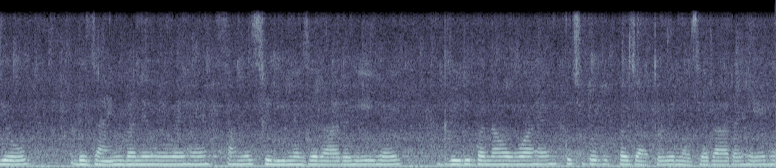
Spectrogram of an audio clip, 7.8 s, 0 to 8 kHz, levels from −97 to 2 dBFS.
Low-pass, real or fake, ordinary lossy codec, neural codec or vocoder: 7.2 kHz; real; none; none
